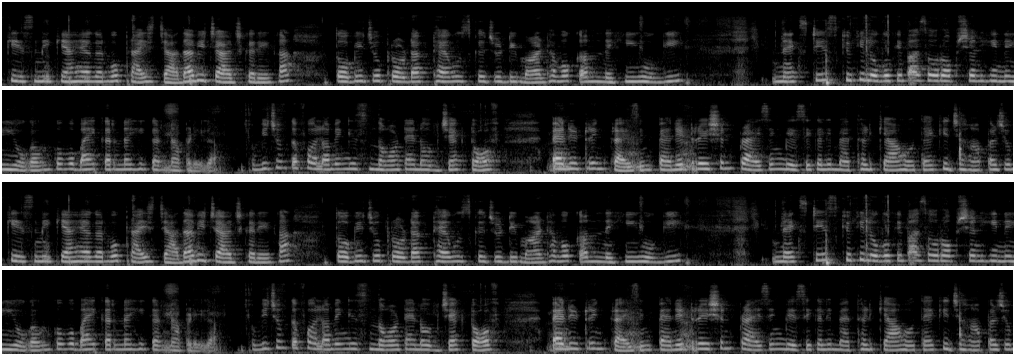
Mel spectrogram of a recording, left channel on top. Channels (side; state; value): both; normal; correlation 0.04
